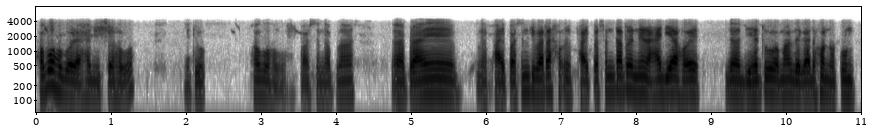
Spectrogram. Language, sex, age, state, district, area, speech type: Assamese, male, 30-45, Assam, Sivasagar, rural, conversation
